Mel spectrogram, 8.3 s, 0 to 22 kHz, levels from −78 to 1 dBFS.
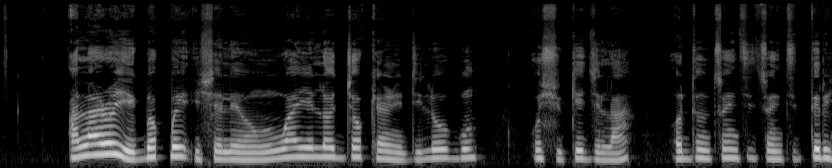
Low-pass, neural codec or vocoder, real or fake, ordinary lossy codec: none; none; real; none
